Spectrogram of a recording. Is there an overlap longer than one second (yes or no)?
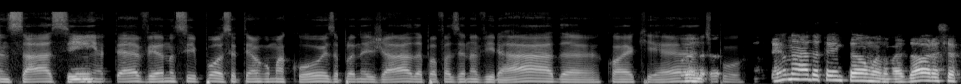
no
